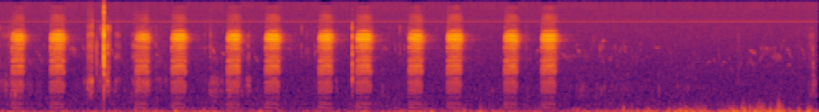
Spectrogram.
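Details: A corncrake rasps out a steady series of harsh, crackling double notes, each pair about half a second apart, then falls silent as low rumbling noise takes over.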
